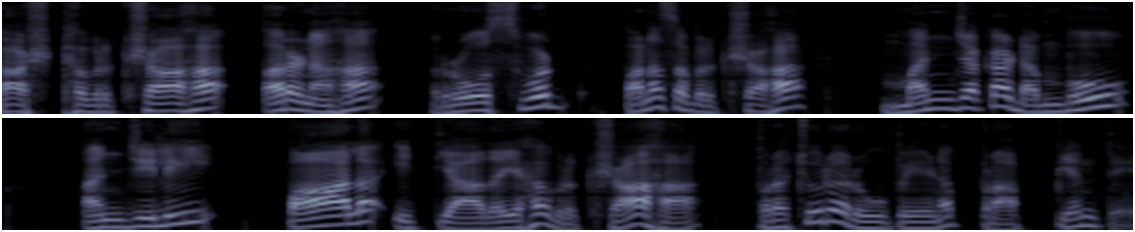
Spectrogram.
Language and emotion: Sanskrit, neutral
